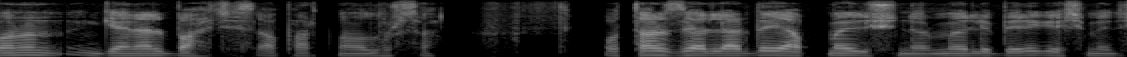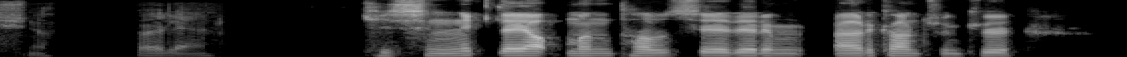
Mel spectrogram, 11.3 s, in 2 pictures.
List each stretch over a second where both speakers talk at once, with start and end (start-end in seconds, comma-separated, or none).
none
